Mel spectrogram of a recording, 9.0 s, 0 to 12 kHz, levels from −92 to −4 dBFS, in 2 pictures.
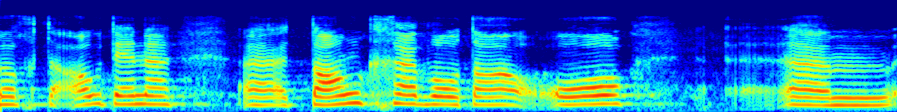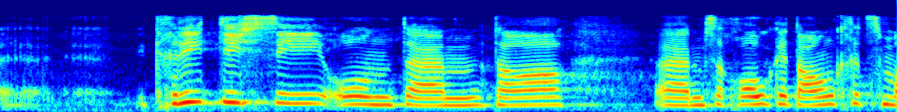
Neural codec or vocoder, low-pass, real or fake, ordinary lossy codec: codec, 16 kHz, 16 kbps, FunCodec, trained on LibriTTS, 50 frames a second; 7.2 kHz; fake; none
